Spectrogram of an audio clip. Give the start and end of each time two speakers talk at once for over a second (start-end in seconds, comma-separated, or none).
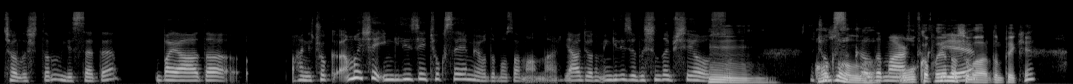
8.2-9.8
